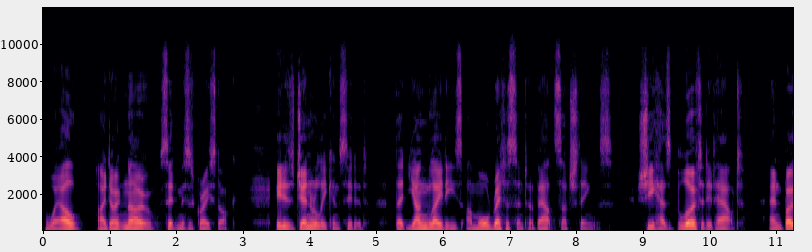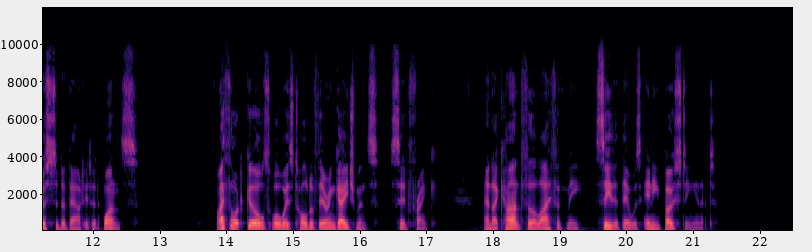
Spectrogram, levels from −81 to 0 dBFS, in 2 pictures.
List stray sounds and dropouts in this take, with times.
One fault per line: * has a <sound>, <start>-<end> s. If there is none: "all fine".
all fine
